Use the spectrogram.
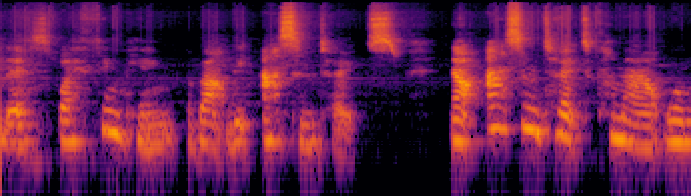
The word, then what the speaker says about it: asymptote: Asymptote is spelt quite strangely, asymptote. So it's got a silent P in the middle there.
